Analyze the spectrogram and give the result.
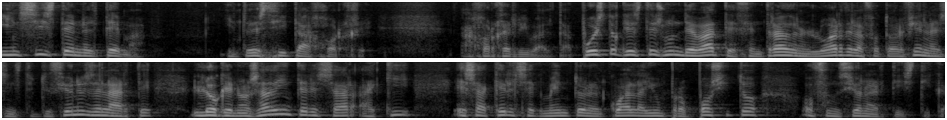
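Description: Over a quiet background, a man talks at a fairly quick pace with a fairly high pitch, lively intonation and a dark, mellow tone. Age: 60s. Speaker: photography historian on a panel. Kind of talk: panel discussion. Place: hall. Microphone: podium.

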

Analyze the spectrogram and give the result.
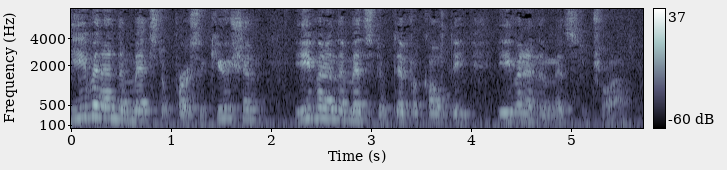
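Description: A man talks at a moderate pace with lively intonation. Light background noise and audible room echo can be heard. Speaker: pastor leading a Bible study. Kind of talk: prayer, then informal teaching. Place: hall. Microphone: camera far.

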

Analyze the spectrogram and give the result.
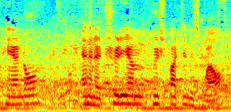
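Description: Over loud background noise, a man talks at a very fast pace with a dry sound that has no echo. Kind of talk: interview answer. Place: hall. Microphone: phone near.

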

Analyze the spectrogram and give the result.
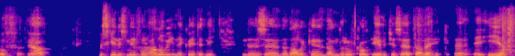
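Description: A man with a normal speaking voice talks at a fairly slow pace and a fairly high pitch. His intonation is fairly even, with light background noise. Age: 40s. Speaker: comedian, show host. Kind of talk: casual chat. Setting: video call. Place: home room. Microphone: video call.

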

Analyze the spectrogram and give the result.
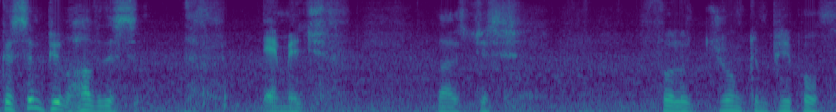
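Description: A man with an English accent speaks at a medium pitch and a fairly slow pace, with lively intonation and long, frequent pauses. The sound is dry with no echo, though there is noticeable background noise. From England. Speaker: travel vlogger. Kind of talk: walking vlog narration. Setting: outdoors, walking city at night. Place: street. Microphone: phone near.

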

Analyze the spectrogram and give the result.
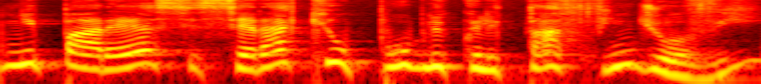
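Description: A man in a Brazilian accent, very wide pitch swings, quiet background. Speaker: comedian and show host. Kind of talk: casual interview. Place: studio. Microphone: studio mic.

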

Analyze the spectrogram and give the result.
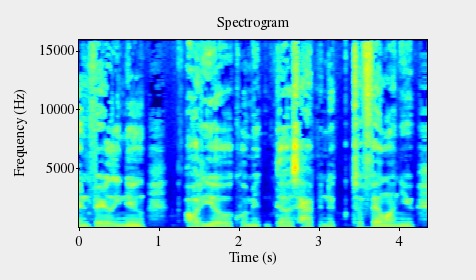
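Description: A quiet man speaks in a very deep, low voice with monotone, flat intonation. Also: dry sound with no echo. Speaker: wedding photographer and videographer, business owner. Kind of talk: casual vlog monologue. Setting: at home late at night. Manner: quiet, keeping voice low. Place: home room. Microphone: handheld.

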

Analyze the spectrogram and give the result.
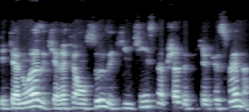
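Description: Over a quiet background, a man talks at a very fast pace with a fairly high pitch and ordinary pitch variation. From France, Lyon; France. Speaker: startup ecosystem commentator. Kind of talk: casual chat. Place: home room. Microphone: video call.

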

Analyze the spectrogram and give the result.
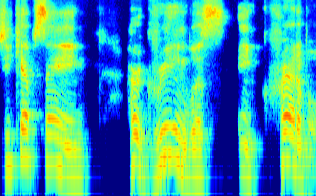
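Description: Over a quiet background, a man speaks with lively intonation. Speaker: business coach. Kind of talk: webinar presentation.

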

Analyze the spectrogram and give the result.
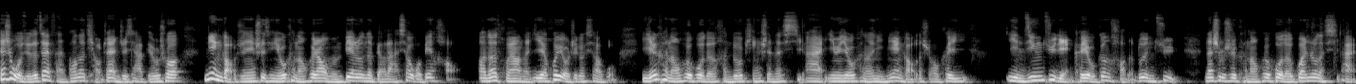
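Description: Against a quiet background, a man talks very fast in a dark, mellow, somewhat breathy voice at a fairly high pitch with ordinary pitch variation. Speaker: debate judge. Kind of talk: judge's verbal adjudication. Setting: video call. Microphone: webcam.

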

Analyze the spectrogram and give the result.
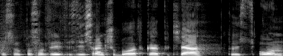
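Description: The speech moves at a fairly slow pace with fairly even intonation, over light background noise. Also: man. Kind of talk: casual show-and-tell explanation. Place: home room. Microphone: phone near.

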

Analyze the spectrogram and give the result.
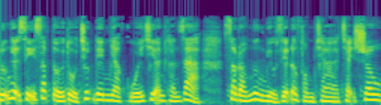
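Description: A dark, mellow tone with lively intonation. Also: woman. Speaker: news narrator. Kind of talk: news reading.

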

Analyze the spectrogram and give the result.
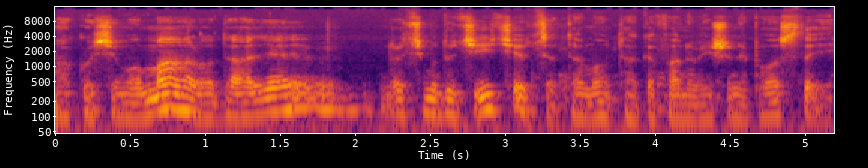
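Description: A man's somewhat breathy voice, moderately paced, its pitch varying in an ordinary way. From Serbia, Niš; Serbia. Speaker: journalist and former radio host; journalist, former radio host. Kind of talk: casual interview. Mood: warm, anecdotal storytelling. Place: home room. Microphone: handheld.

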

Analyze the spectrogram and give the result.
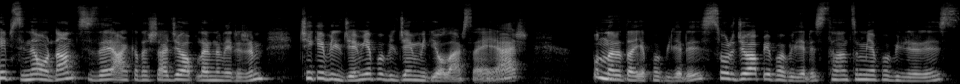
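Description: Fairly quick speech from a woman, fairly high and bright, sharp in tone, with vocal fry, ordinary pitch variation, and a very clean recording over a silent background. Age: 20s. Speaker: YouTuber and mother. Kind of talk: casual vlog introduction. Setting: selfie video at home.

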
